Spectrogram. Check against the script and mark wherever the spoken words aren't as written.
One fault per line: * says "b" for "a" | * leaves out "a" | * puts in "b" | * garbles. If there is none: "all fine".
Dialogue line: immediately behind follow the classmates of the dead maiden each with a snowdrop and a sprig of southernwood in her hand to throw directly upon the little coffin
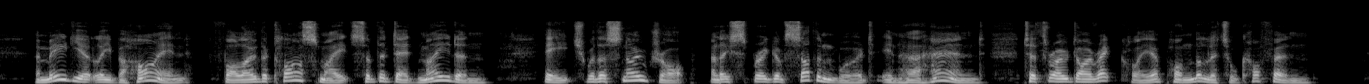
all fine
